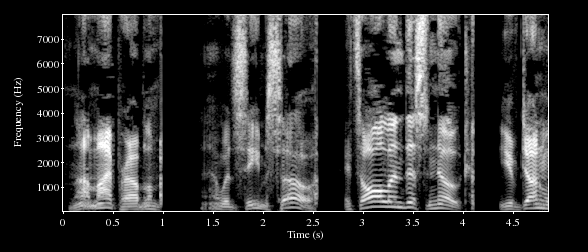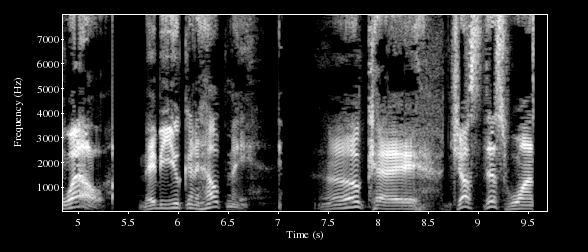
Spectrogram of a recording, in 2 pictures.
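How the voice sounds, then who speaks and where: An actor playing a brash, sharp-tongued fantasy townsman and fighter in a video game, with a rough, gravelly voice. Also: mid-range voice, big pitch swings, slow, no room sound, studio quality, heavily acted. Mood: matter-of-fact.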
